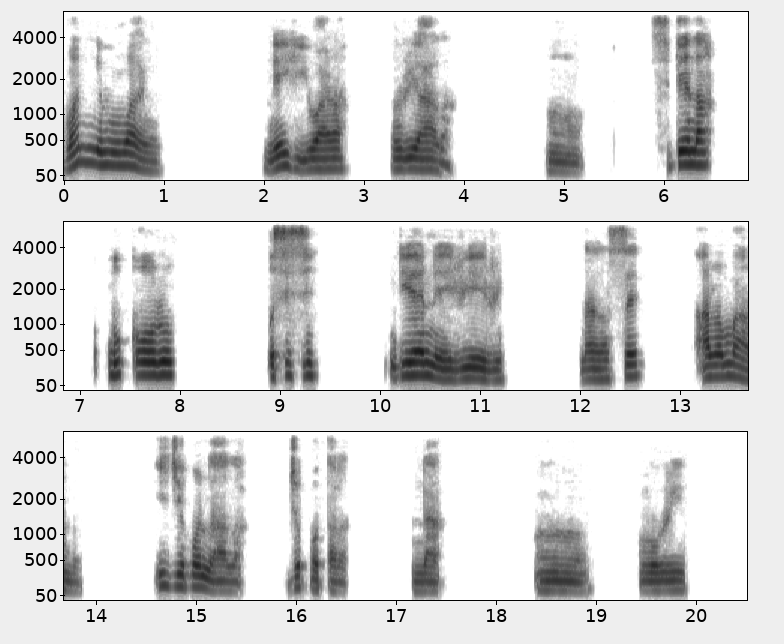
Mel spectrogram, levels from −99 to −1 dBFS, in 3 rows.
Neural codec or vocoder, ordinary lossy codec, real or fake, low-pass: codec, 16 kHz, 4 kbps, FreqCodec, larger model; none; fake; 5.4 kHz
